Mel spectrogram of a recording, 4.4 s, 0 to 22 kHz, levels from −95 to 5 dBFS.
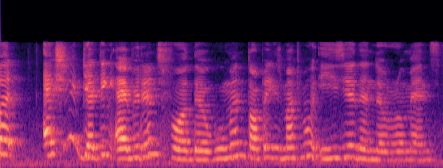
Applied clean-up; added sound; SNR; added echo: none; none; none; none.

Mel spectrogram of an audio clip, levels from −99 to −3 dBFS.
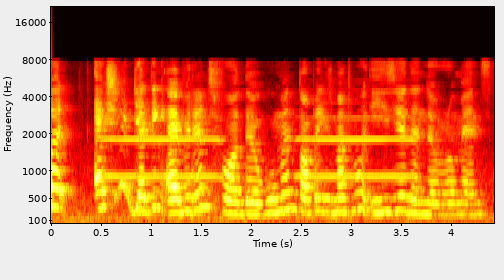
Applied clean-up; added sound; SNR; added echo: none; Wind instrument, woodwind instrument; 11 dB; none.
